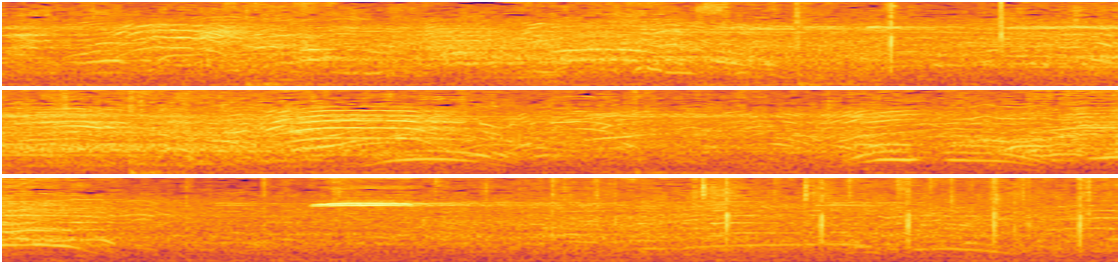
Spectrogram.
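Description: Young women call out loudly to each other across the court.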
